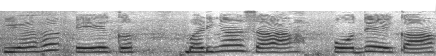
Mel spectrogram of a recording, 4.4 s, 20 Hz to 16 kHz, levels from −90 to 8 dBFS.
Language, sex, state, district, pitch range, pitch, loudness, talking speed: Hindi, female, Punjab, Fazilka, 275-310 Hz, 285 Hz, -13 LUFS, 80 wpm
